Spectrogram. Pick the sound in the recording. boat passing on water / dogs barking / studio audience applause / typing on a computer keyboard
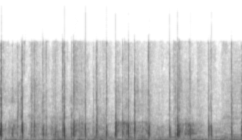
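studio audience applause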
